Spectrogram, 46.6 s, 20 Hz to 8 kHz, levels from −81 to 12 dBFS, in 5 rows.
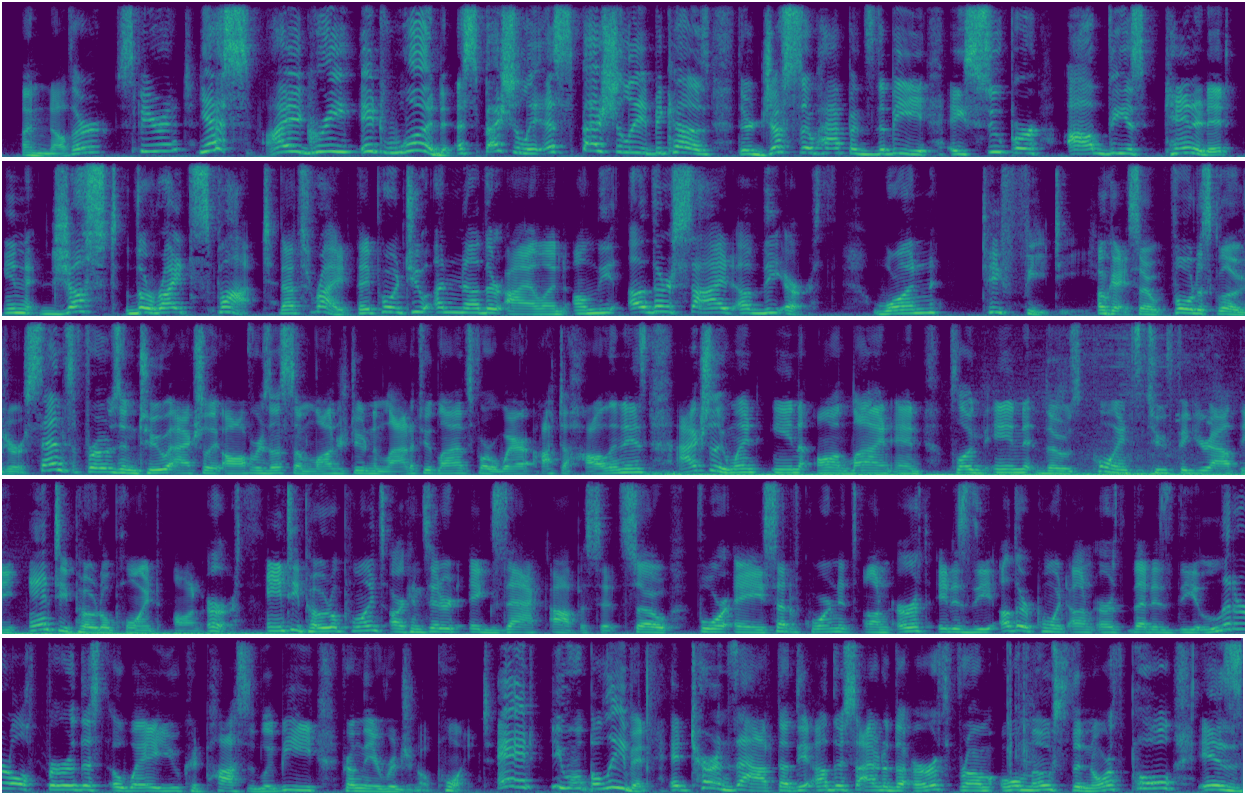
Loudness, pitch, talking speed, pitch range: -19 LUFS, 185 Hz, 170 wpm, 150-230 Hz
